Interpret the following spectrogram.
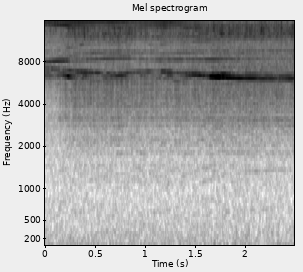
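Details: Quadcopter brushless motor run by its ESC, powered from a 9V battery through the receiver after throttle calibration: a thin, high electric whine holds steady over light hiss as it spins up; the ESC responds normally.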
